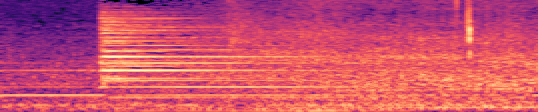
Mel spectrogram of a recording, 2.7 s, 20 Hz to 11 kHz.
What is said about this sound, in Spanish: Ah, sí, mira, si hay campanas. Qué bonito. Ahí están las campanas de las 11 de la mañana, no, de las 6 de la tarde.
